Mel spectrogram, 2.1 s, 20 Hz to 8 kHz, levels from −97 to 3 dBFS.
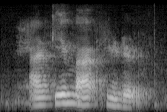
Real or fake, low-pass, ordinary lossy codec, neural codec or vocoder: fake; 7.2 kHz; none; vocoder, 22.05 kHz, 80 mel bands, HiFi-GAN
